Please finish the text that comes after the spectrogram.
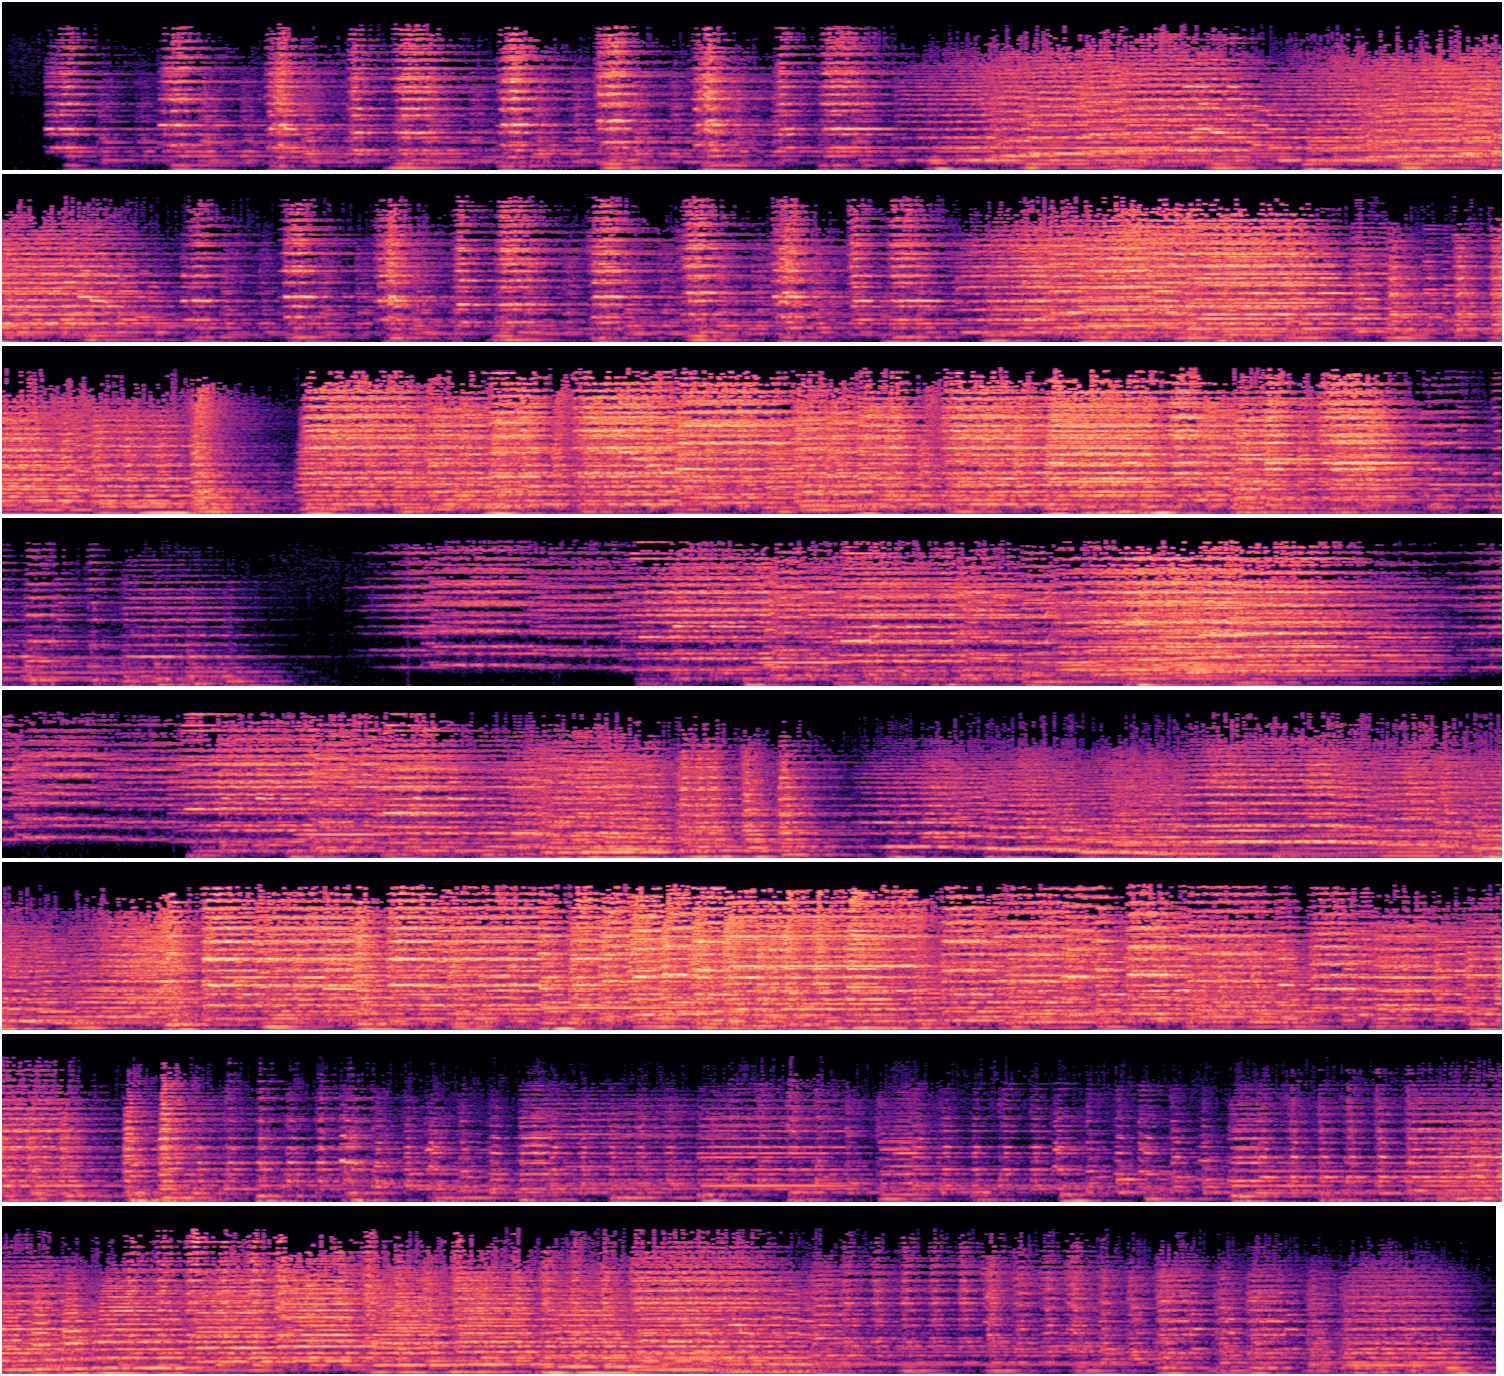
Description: Genre: Instrumental
舒展，旋律优美、动听，音响华丽丰满。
